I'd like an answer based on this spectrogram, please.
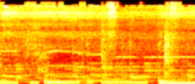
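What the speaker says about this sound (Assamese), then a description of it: "লৰাই দিছোঁ অকণমান মই এই ভাজিখিনি" Radish mula bhaji being stirred in a frying pan, a steady close sizzle with soft scraping of the spatula, brief pauses and a louder burst near the end.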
